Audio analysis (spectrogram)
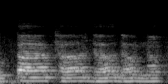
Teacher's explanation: ऐसा फील हो रहा होगा कि आपके जो दांत हैं वो जीभ से टच कर रहे हैं, दांत, ठीक है, दांत और इनका इनमें प्रयोग किया जा रहा है, इसलिए इनको बोलते हैं दंतीय व्यंजन, ठीक है।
